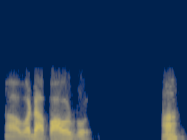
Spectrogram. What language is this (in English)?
Sindhi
